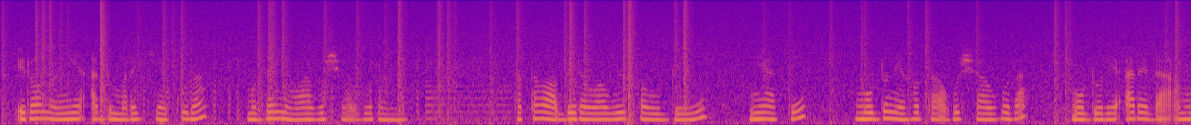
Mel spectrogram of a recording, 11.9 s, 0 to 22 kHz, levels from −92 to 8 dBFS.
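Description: Just after "ĩronania andũ", from 1.34 to 4.18 s, GSM signalling bursts break in. A nearby 2G phone is signalling, and the audio circuit rectifies its radio pulses. The result is a galloping pattern of short 217 Hz buzzes, roughly 10 dB below the speech.

From 4.25 to 5.12 s, a GSM phone buzz follows. The phone is now in a call, transmitting steadily 217 times a second. The rectified pulses form a hard, raspy 217 Hz buzz full of harmonics, about 18 dB below the speech and unrelated to it.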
